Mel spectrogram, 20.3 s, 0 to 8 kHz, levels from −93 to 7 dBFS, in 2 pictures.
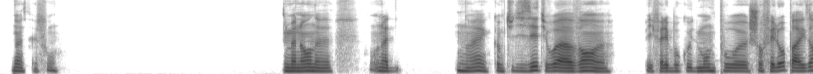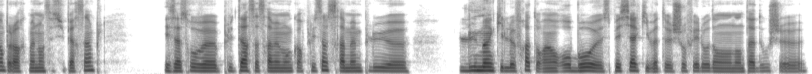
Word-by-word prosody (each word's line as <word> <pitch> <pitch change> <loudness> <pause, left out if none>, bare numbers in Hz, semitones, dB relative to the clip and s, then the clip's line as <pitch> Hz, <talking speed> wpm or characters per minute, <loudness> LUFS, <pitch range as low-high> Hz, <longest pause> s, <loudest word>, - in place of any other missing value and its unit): N 140 - -1
ouais, 135 - 0
c'est 110 - -12
fou. 150 +6 -9 2.9
Et - - +1
maintenant, 130 +1 +3
on - - +1
a 130 -1 -1 0.5
on 140 - -5
a 135 - +2
des 125 - -15 0.7
n 140 -2 -1
ouais, 135 -1 -1
comme 135 -2 -4
tu 145 - -3
disais, 135 +4 +1
tu 150 - -4
vois, 130 -2 +6
avant, 130 0 +4
heu, - - -6 0.5
il 125 - -5
fallait 125 +1 0
beaucoup 125 +2 -5
de 130 - -11
monde 135 0 0
pour, 135 -2 -2
heu, 125 -1 0
chauffer 135 +2 +1
l'eau 150 +3 +3
par 135 -4 +4
exemple, 150 +4 +1
alors 120 -1 +1
que - - -6
maintenant, 130 0 0
c'est 130 - -11
super 125 0 -3
simple 165 +4 -2 0.8
et 130 - -2
ça 130 0 +3
se - - -4
trouve, 140 -2 +1
heu, 130 -1 +4
plus 135 +3 -11
tard, 145 +2 +4
ça 130 - -3
sera 130 +2 +1
même 125 0 +1
encore 125 0 -4
plus 145 - -8
simple, 165 +4 +1
ce - - -2
sera 130 - +3
même 130 0 -1
plus, 140 -2 -3
heu, 125 -1 0 0.7
l'humain 150 +1 +5
qui 140 0 -3
le 135 0 0
fera, 165 +6 0
tu - - -8
auras 120 - -1
un - - +3
robot, 135 +3 +3
heu, 120 - -1
spécial 140 +4 +2
qui 150 - -7
va - - -2
te 125 - -5
chauffer 135 +3 -3
l'eau 135 0 -2
dans 120 -2 -2
dans 120 0 -3
ta 120 0 +1
douche, 130 +2 -8
heu, - - -5
130 Hz, 220 wpm, -24 LUFS, 125-140 Hz, 2.9 s, vois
